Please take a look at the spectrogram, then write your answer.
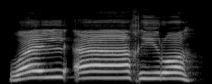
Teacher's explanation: یہاں پر چھوٹی سی آپ کو جیم نظر آ رہی ہے، تو یہ وقف جائز کی علامت ہے، تو یہاں پر ٹھہرنا بہتر ہے. وقف کی صورت میں تا جو ہے وہ ساکن ہو جائے گا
